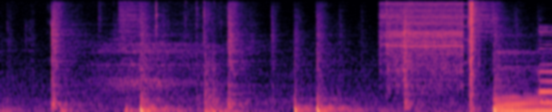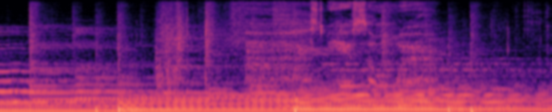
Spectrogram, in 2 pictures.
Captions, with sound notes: (somber rock music) (camera clicking) It has to be here somewhere.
